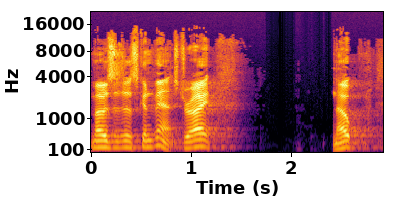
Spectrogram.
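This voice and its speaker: A man with a Southern US accent talks at a very fast pace in a fairly high pitch. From US South. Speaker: preacher. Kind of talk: sermon.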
